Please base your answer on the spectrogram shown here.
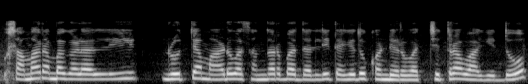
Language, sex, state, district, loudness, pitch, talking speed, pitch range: Kannada, female, Karnataka, Bangalore, -14 LUFS, 240 Hz, 90 wpm, 230-250 Hz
